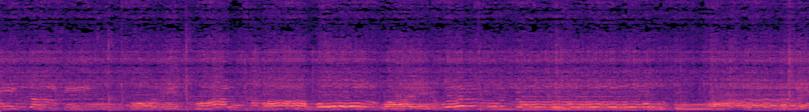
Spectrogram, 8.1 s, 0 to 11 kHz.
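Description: A 1925 Grey Gull 78 rpm shellac record playing on a phonograph: a wavering melody over steady accompaniment, thin and boxy with almost no bass.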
